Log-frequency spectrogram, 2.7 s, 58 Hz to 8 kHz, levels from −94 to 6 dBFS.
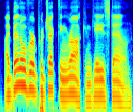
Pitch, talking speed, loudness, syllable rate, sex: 130 Hz, 200 wpm, -17 LUFS, 4.8 syllables/s, male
